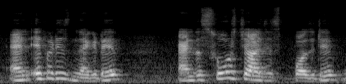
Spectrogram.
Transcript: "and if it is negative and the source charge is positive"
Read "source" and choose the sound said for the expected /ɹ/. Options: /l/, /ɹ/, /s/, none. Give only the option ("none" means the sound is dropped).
/ɹ/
